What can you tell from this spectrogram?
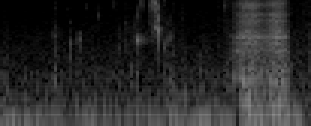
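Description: Someone munching food, with a few soft crunchy bites early on and a louder, longer burst of chewing near the end. No one speaks.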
